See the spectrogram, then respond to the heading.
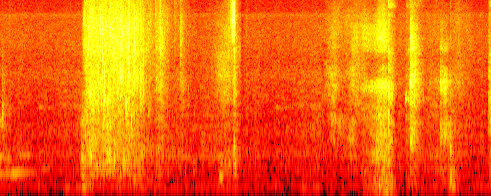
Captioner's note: water splashing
